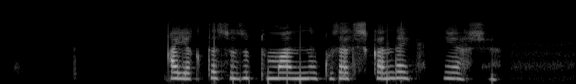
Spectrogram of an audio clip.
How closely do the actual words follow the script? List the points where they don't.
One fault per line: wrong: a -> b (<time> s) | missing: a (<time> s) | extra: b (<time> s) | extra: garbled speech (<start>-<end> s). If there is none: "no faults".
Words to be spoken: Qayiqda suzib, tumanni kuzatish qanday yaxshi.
no faults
